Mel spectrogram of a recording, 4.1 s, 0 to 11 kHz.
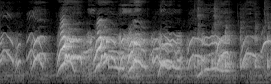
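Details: Three-week-old Jack Russell Terrier mix puppies, born 17 December 2020, howl in a run of arched, whining wails that rise and fall, overlapping and repeated almost twice a second, with a louder cluster midway.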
